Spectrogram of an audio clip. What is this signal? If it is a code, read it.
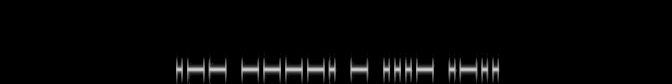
Morse code, heard as a keyed tone, about 22 wpm, 700 Hz. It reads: W9TVL
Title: USA Call Signs - 5 Characters - Repeated 2x - 22wpm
